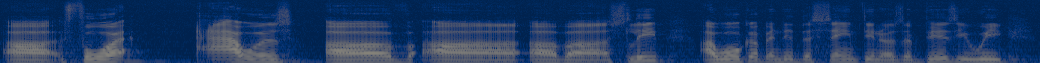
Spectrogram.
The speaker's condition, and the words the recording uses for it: Stuttering. There's not one thing I would change about me, my speech impediment, the past it has brought me through, because one, it has made me more dependent upon God.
